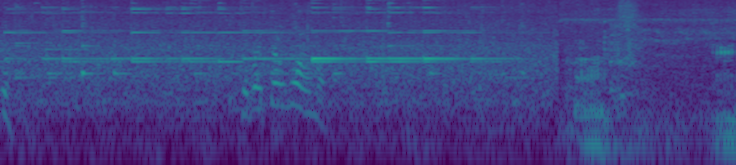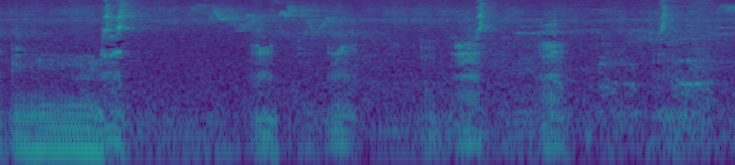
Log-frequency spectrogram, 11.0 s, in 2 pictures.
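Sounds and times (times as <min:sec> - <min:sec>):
wild boars grunting: 0:04.2 - 0:06.6, 0:07.3 - 0:11.0.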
